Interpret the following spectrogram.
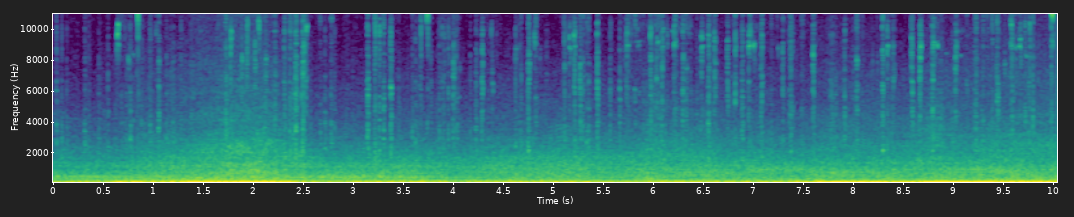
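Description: The 1975 AMC Hornet's 304 V8 heard from inside the cabin while driving, a low steady drone that swells about a second or two in and again near the end, with light metallic jingling and rattling over it.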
